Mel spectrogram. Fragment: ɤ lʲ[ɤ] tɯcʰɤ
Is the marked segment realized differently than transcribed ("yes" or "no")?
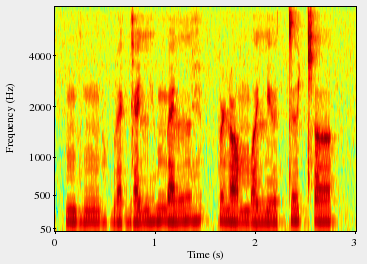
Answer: yes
